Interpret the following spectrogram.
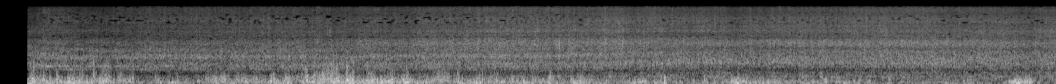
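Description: Garden fountain jets and a stone water wall splashing steadily into a tiled basin, with wind gusting on the microphone as an uneven low rumble.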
